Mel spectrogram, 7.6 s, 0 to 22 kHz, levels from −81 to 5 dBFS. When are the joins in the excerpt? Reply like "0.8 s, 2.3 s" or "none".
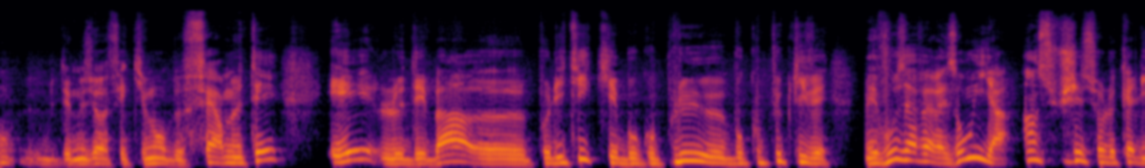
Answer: none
